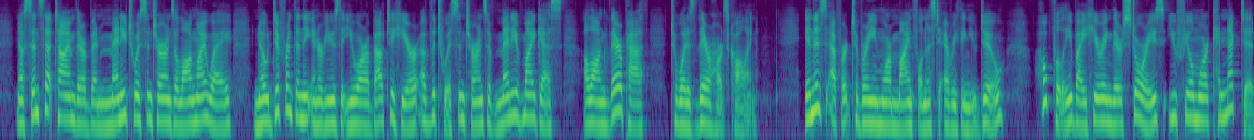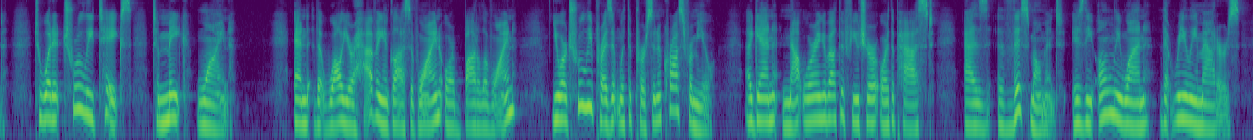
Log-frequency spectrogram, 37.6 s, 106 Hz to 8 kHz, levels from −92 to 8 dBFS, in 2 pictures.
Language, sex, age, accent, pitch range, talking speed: English, female, 40-59, American, 175-215 Hz, 185 wpm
